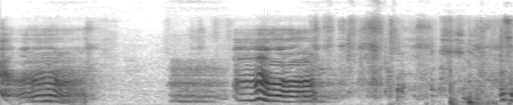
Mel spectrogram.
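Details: A small Chihuahua holds off a much larger boxer dog, making it stand back during a home visit. Rising-and-falling whiny dog vocalizations come at the start and again around three seconds, overlapped by people talking in Swedish.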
